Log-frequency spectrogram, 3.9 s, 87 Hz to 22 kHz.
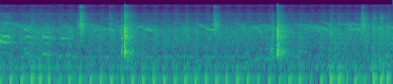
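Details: Honda Supra X 125 FI: steady idle thump with two sharp metallic clicks about 1.5 s apart on gear shifts; intermittent loud shift clunk, also present with engine off, from the clutch release ball returning early.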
